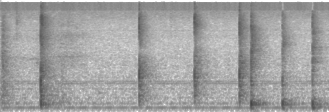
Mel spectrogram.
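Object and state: Baked bread loaf sounding hollow (done).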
